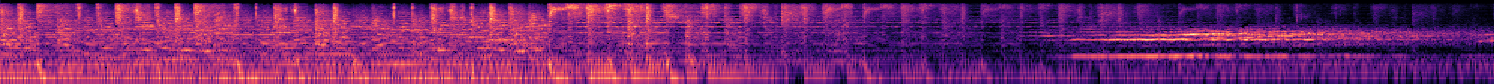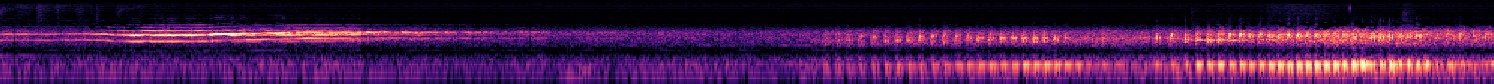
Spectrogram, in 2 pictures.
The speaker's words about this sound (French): on entend le chant des baleines, hein, de mieux en mieux connu ce chant-là, mais que les chercheurs, paradoxalement Gaël, ont de plus en plus de mal à entendre dans la cacophonie grandissante des océans.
